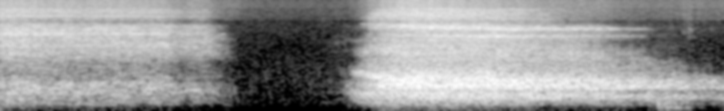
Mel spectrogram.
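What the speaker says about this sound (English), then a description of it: "Breathe into the nose, breathe in, out the mouth." Slow breathing during a fascia-focused movement class: a long inhale through the nose, a brief pause, then a fuller, louder exhale out through the mouth, close to the microphone and heard alone.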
